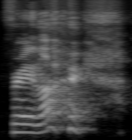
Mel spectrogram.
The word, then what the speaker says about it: Vraylar: Did I say it right this time? – Vraylar.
